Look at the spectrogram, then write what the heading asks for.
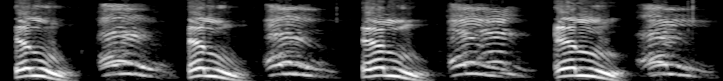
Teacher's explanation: এলটার উচ্চারণ করতে হবে জিহ্বার আগা সামনের উপরের দাঁতের গোড়ার সঙ্গে লাগিয়ে উচ্চারণ করতে হবে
